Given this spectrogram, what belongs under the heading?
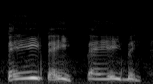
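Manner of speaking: very high, loud chick cries; shrill little chicks crying for food; baby birds begging. A narrator's reading. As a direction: squeak it out like hungry baby birds. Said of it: "they were still saying".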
